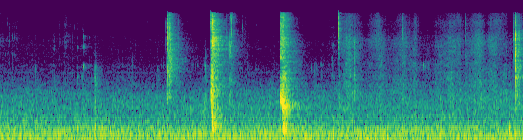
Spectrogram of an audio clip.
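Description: Close-miked chewing of a mouthful of burger, with a few sharp wet mouth clicks about two and three seconds in.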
